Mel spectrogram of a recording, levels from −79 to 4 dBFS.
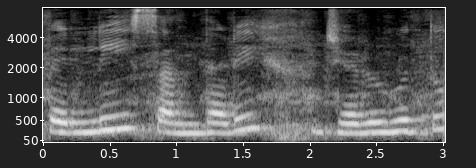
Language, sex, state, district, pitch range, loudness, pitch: Telugu, female, Andhra Pradesh, Sri Satya Sai, 220-275 Hz, -12 LUFS, 235 Hz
